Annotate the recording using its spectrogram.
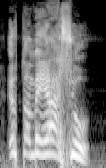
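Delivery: high, loud mock indignation; hammed-up outrage on the customer's behalf; outraged salesperson. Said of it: "O cara já calma".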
